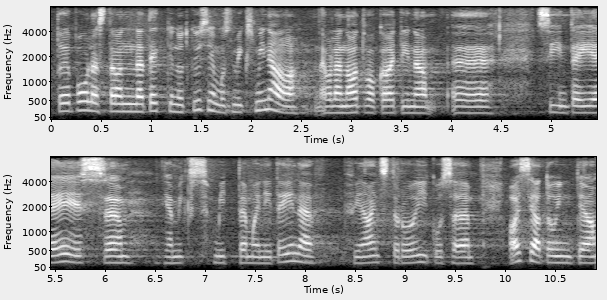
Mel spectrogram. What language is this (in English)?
Estonian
